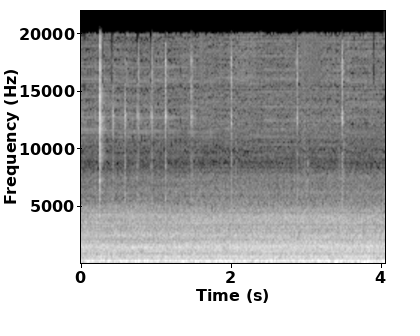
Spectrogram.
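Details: Eberspacher B2 12-volt gasoline heater rebuilt from two units, modified start bypass, test fire about 10–30 seconds in while glow plug heats: steady even fan rush with constant low drone, no ignition yet; normal pre-ignition fan run.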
